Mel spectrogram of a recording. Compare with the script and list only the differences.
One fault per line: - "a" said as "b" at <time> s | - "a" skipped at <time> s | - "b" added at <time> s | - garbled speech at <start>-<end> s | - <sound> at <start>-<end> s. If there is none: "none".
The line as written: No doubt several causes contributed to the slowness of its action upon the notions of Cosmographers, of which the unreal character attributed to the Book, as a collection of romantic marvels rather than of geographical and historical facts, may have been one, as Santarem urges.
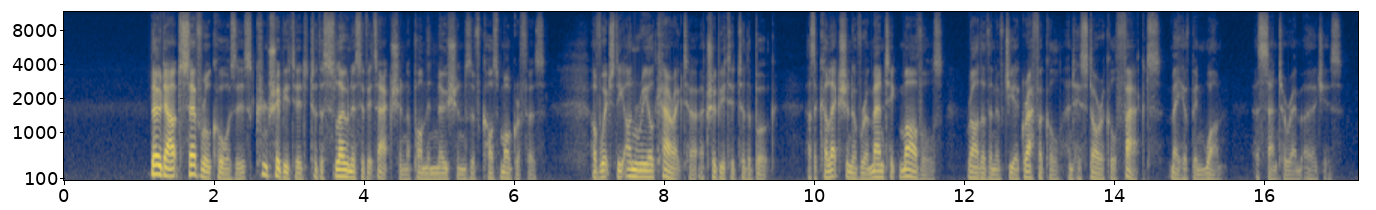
none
